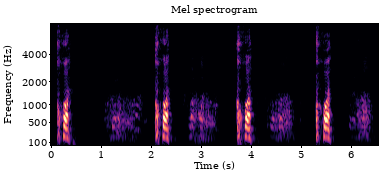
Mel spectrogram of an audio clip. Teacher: It's like a K, but you make it in the back of your throat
